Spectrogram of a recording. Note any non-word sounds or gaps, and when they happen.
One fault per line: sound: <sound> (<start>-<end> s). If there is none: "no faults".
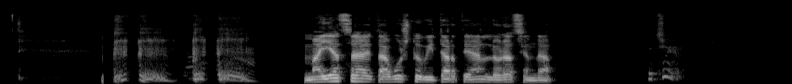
sound: throat clearing (1.1-2.7 s)
sound: sneeze (6.5-6.9 s)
